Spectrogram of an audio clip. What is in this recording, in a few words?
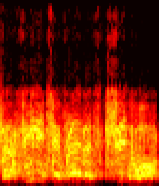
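Polish left wing mood high; War Thunder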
